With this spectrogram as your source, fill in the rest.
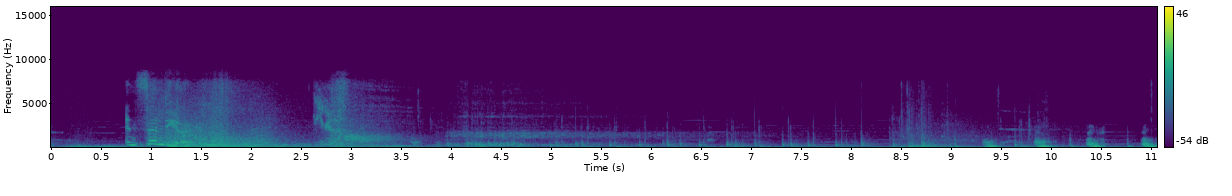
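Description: Incendio fire spell cast in Hogwarts Legacy, a fiery whooshing burst that flares twice near the start, then settles into crackling game effects and light taps, with voices sounding in the mix.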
